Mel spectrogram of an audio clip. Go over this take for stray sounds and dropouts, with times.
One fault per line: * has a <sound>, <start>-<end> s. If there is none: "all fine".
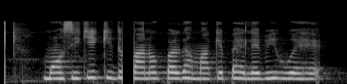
* has a dropout, 1.2-1.3 s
